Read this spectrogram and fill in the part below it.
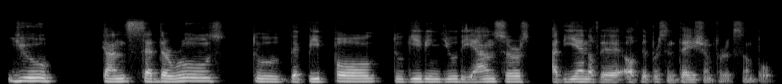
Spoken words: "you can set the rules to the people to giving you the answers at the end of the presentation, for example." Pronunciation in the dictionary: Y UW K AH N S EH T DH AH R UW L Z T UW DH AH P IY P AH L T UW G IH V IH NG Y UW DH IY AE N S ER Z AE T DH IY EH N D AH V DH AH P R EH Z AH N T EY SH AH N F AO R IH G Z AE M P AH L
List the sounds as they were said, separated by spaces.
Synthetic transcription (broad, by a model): Y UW K AH N S EH T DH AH R UW L S T UW DH AH P IY P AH L T UW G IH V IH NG Y UW DH IY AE N S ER S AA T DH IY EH N D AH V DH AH P R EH S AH N T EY SH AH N F AO R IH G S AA M P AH L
